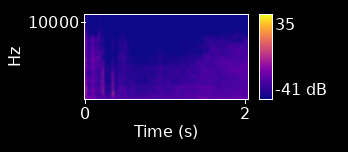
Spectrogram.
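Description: Low, steady rumble inside a car cabin, with a few short clicks and rubs from a phone being handled in the first half-second.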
